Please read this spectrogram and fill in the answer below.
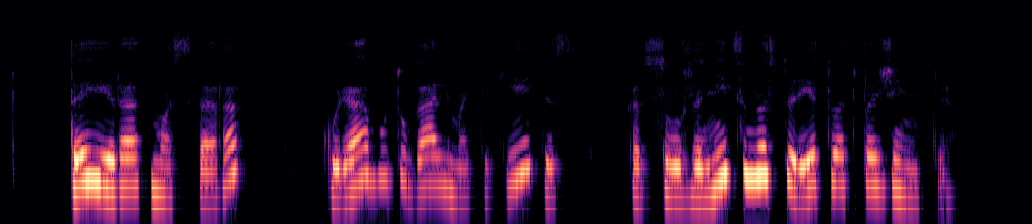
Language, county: Lithuanian, Šiauliai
